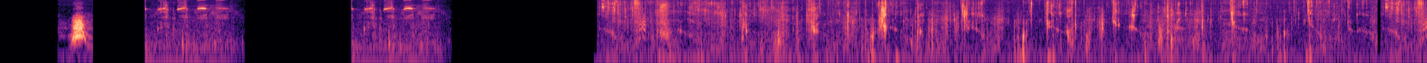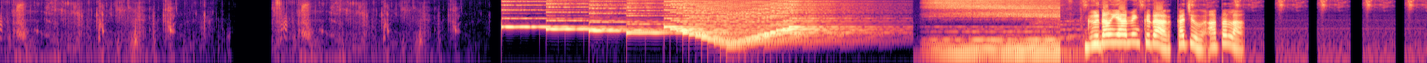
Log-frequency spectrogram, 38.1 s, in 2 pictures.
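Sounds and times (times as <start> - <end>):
animal chewing with crunches: 8.0 - 25.5.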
